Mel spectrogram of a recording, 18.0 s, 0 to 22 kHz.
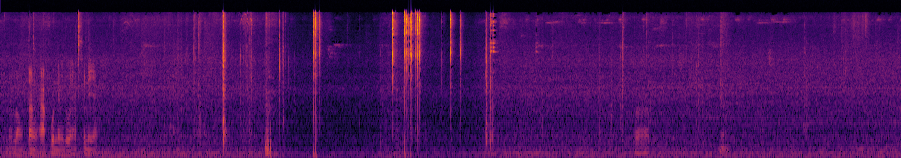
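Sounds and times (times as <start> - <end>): steady low hum: 0.0 - 18.0
metal parts clicking and clinking: 7.8 - 10.0.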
